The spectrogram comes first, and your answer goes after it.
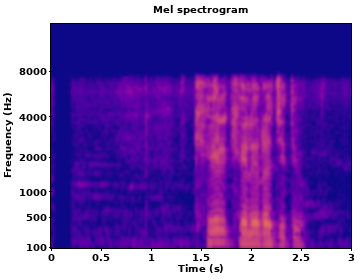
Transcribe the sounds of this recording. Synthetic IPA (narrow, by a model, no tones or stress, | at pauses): kʰelkʰeleɾʌd͡ʑit̪jo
